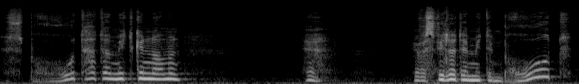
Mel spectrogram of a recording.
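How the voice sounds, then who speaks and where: A woman's voice: on the high side, very animated, a little slow, a little mellow, breathy edge, full character voice. An actress playing a frightened, flustered woman of a colonel's household in a 1940s German radio drama, exclaiming plaintively. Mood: dismayed.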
